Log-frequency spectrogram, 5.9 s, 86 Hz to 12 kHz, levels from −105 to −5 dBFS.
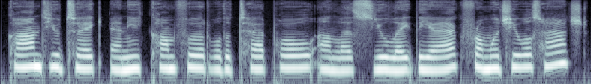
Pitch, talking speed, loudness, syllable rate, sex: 220 Hz, 185 wpm, -15 LUFS, 4.2 syllables/s, female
